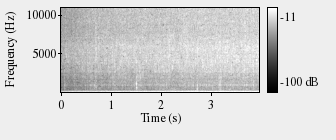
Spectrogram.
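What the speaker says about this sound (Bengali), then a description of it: "এখানে মুরগির মাংস ভাজা হচ্ছে" Chicken pieces fry in oil in a pan on a home stove, giving a steady, close sizzling hiss with faint crackles, alone with no voices.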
